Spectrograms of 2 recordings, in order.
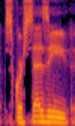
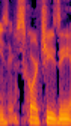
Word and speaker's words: Scorsese: And then you got Greta Gerwig, the Safdie brothers, Martin Scorsese, who's up and guy, coming. yeah, I think it's pronounced And Celine. Scorsese.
